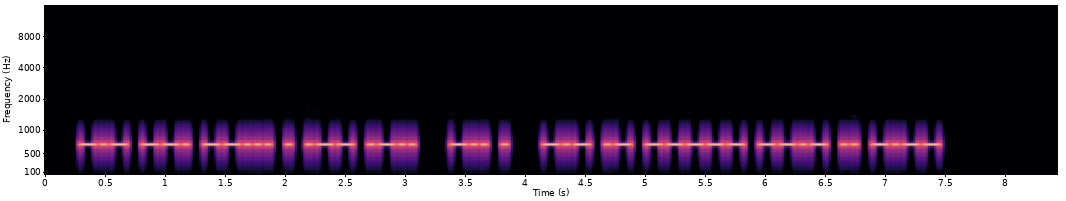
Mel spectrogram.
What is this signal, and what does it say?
Morse code, heard as a keyed tone, about 28 wpm, 700 Hz. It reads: KG7EWL DE KA0QIY
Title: USA Callsign DE Callsign - 6 Characters - 28wpm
